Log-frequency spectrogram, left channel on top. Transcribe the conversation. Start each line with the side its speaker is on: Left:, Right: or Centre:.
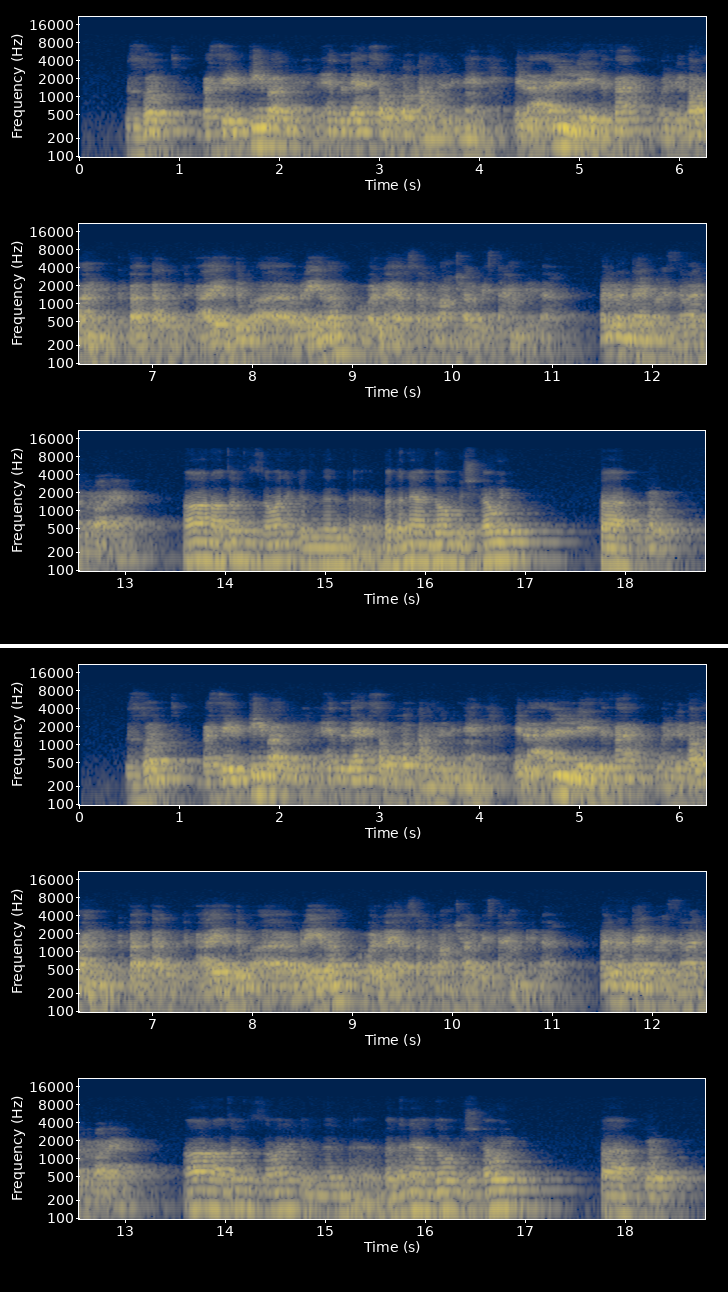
Centre: بالظبط بس في بقى في في الحته دي هيحصل غلطه عند الاثنين الاقل دفاع واللي طبعا الكفاءه بتاعته الدفاعيه هتبقى قليله هو اللي هيخسر طبعا مش عارف يستحمل للاخر غالبا ده هيكون الزمالك في رايي يعني
Left: اه انا اعتقد الزمالك ال- ال- البدنيه عندهم مش قوي ف
Centre: بالظبط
